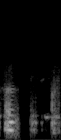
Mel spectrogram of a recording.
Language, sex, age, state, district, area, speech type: Manipuri, female, 45-60, Manipur, Churachandpur, urban, conversation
